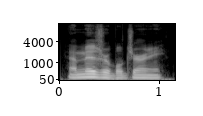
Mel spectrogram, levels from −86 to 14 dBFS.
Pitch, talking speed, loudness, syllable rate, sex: 110 Hz, 155 wpm, -17 LUFS, 7.8 syllables/s, male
